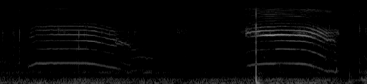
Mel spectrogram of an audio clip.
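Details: Meowing from 45-day-old kittens while their mother cat starts weaning them: two clear, high, drawn-out mews, the first about a second long and falling at the end, the second louder after a short pause.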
